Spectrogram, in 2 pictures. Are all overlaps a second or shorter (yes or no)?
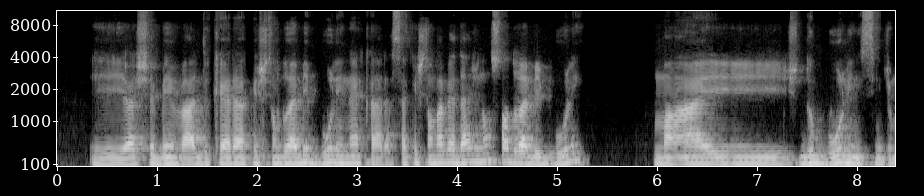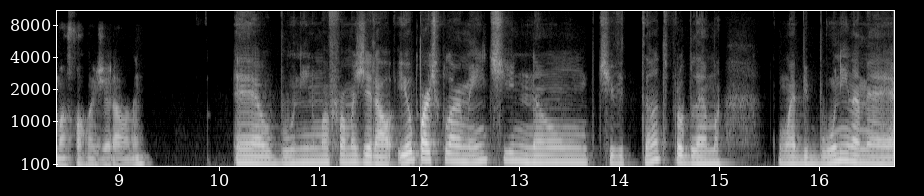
yes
